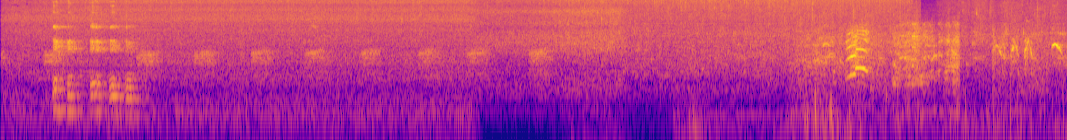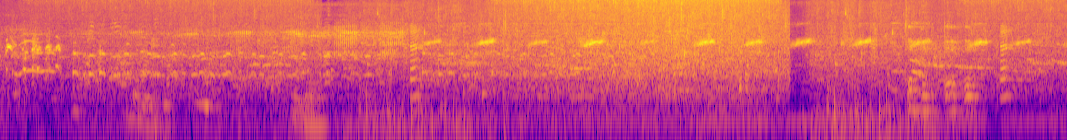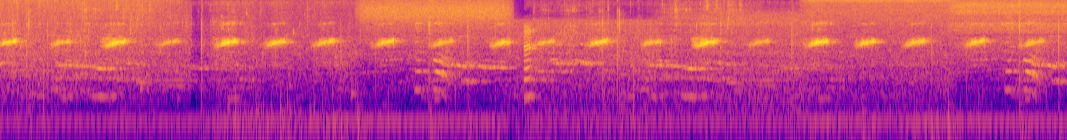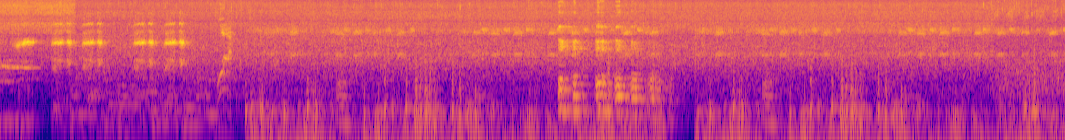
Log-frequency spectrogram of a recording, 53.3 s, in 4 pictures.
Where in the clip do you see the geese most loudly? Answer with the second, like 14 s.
11 s.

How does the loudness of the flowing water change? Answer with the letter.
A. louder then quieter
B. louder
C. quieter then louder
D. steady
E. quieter
A.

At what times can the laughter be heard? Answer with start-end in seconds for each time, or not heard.
0.7-1.9, 24.6-25.6, 47.0-48.5.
